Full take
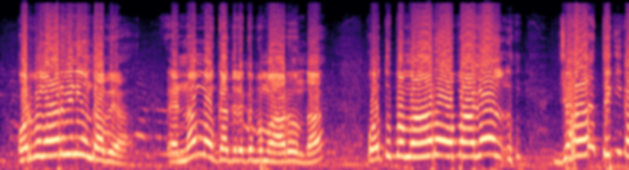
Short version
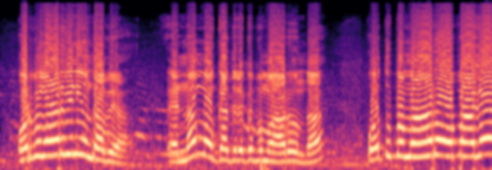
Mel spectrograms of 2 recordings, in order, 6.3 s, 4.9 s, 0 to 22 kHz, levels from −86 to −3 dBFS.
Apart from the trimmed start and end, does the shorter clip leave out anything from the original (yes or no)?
no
